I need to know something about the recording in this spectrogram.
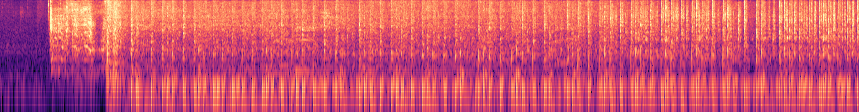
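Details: Harley-Davidson Softail that would not start (no fuel pump, lights or ignition power) due to a corroded ignition switch contact; after the switch repair the pump primes and the engine fires, settling into a loping, uneven V-twin idle with no misses.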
